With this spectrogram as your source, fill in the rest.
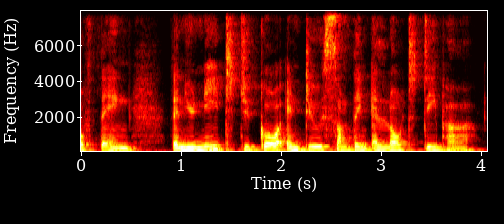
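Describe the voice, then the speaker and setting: A woman's very deep, low, somewhat breathy voice, monotone and flat, at a moderate pace. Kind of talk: tarot reading. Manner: stuttering.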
